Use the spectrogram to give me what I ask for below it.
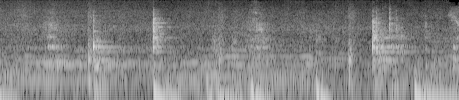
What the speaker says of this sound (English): The sizzling died out a little bit because those were frozen vegetables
